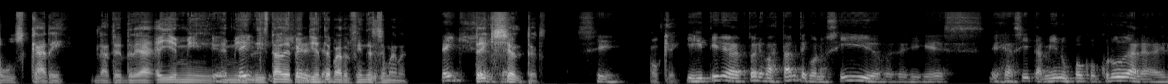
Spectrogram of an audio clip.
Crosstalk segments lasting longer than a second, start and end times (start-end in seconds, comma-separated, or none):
2.1-3.4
